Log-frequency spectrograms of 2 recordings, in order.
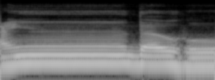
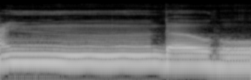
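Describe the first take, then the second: The two takes are said the same way.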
